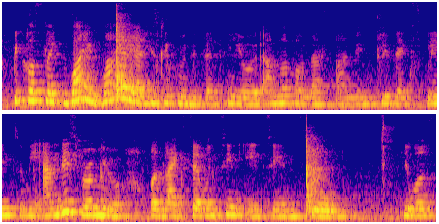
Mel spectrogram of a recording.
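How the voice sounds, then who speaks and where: A young woman, hoarse from a cold, chatting casually and emphatically as a vlogger with exasperated rhetorical questions. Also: medium pitch. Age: young adult. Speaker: YouTube vlogger. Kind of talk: casual opinionated chat. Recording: roomy echo, distant mic, faint noise.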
